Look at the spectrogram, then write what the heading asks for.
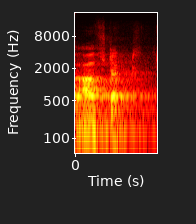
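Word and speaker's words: obstruct: अब दोस्तों इसके कुछ एक्सेप्शन भी हैं, बी के बाद टी आने पर भी साइलेंट नहीं होता, तो उसको आप याद करिए। केवल दो ही शब्द हैं जो इसके अपवाद में आते हैं, एक है ऑब्टेन माने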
